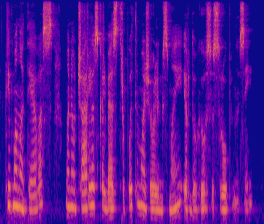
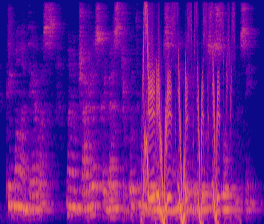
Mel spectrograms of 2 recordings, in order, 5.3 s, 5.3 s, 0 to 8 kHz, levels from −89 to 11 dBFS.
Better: first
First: none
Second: background sound (Scratching (performance technique)); 5 dB above the speech // room echo; dies away in 0.6 s

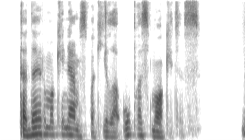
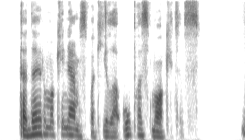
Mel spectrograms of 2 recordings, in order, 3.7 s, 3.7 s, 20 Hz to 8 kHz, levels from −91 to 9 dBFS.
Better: first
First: none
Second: noise reduction (neural mask model Resemble Enhance denoiser)

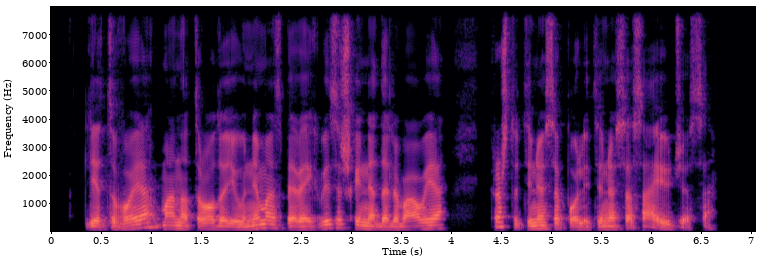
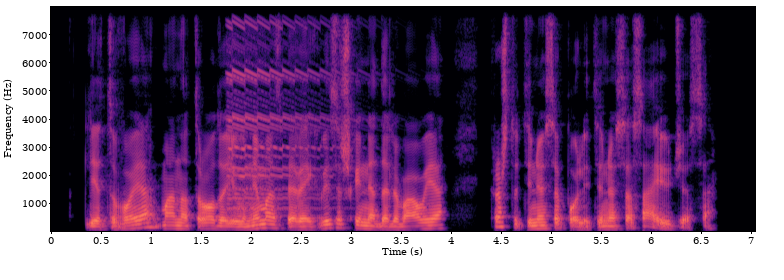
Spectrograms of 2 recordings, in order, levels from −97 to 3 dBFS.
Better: first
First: none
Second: background sound (Organ); 13 dB below the speech

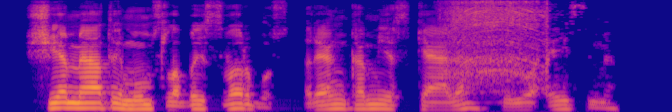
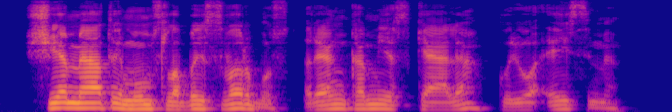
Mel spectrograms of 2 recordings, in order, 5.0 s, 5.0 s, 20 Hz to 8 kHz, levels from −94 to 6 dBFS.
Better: second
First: noise reduction (classical method spectral subtraction)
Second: none

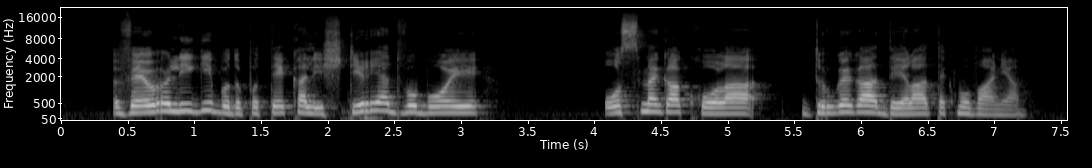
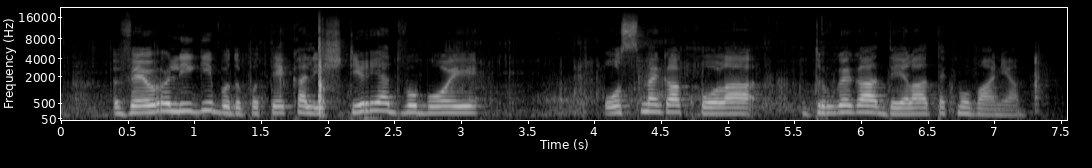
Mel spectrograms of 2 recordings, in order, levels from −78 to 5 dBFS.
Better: first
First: none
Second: background sound (Skateboard); 14 dB below the speech

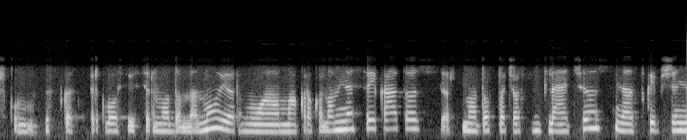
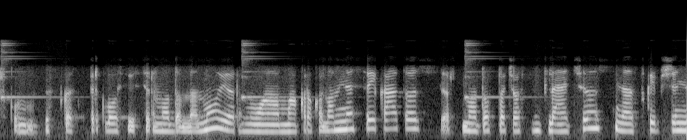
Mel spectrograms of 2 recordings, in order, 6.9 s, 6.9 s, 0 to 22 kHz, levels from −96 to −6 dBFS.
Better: first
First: none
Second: background sound (Bell); 19 dB below the speech

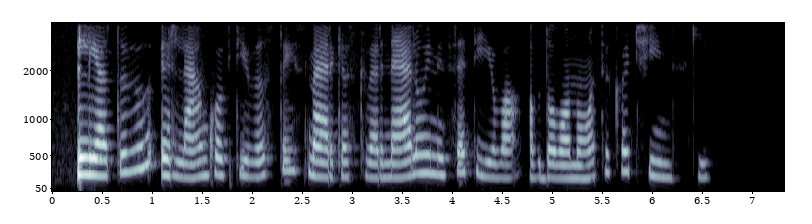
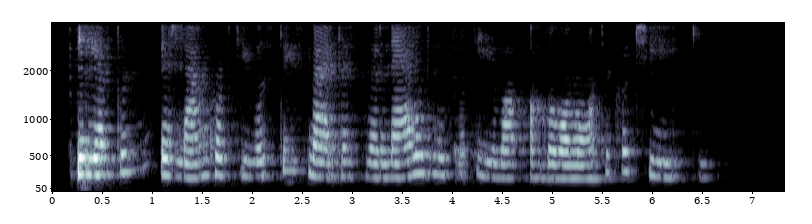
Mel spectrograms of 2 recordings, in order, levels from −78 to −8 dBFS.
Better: first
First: none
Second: noise reduction (neural mask model DeepFilterNet 3)

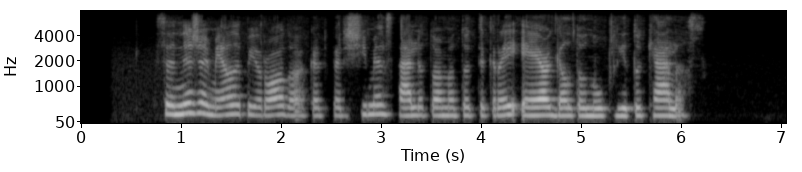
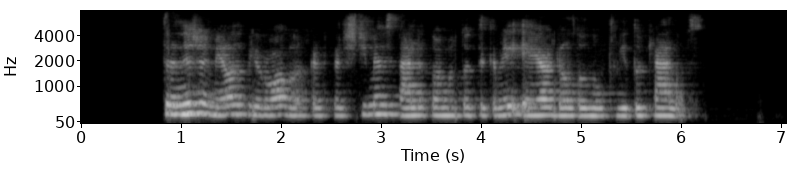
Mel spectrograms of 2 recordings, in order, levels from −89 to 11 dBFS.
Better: first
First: none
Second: noise reduction (neural mask model DeepFilterNet 3)

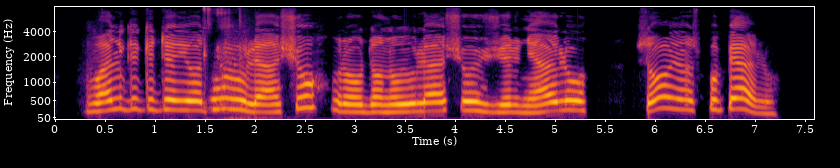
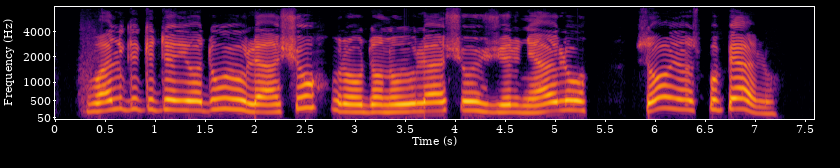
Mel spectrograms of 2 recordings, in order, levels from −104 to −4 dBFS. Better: second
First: noise reduction (neural mask model Resemble Enhance denoiser)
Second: none

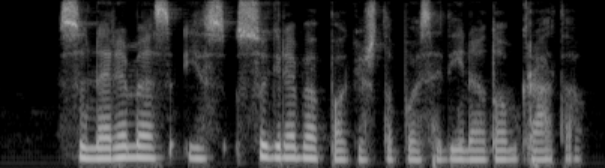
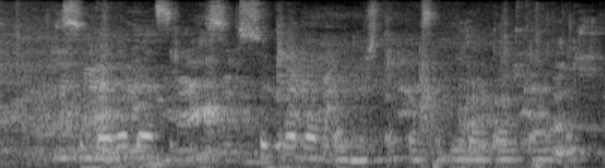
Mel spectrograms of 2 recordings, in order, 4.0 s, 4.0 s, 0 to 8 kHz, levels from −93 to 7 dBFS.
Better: first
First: none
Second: background sound (Cough); 1 dB below the speech // room echo; dies away in 0.2 s

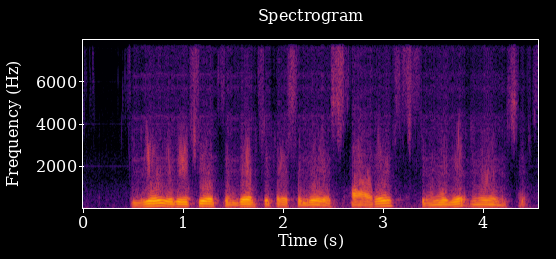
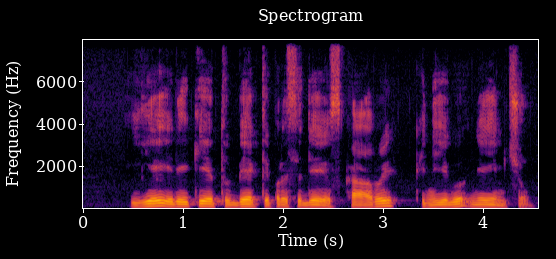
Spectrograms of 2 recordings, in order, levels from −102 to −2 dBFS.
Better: second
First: noise reduction (neural separator model SepFormer DNS4)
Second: none

